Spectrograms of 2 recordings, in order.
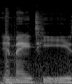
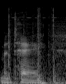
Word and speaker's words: Mate: It's called Brisk Mate, spelled M-A-T-E, so it looks like Brisk Mate, like maybe it came from Australia, but apparently it's pronounced Mahtay.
